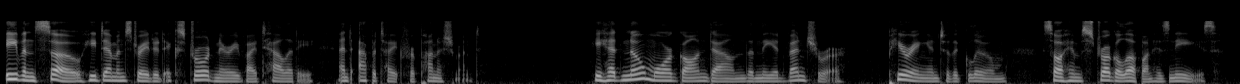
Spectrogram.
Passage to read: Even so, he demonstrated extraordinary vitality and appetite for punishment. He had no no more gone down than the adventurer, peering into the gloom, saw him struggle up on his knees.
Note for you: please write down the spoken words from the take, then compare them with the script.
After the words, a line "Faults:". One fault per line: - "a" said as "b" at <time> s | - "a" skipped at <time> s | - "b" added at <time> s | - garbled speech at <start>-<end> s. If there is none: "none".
Even so, he demonstrated extraordinary vitality and appetite for punishment. He had no more gone down than the adventurer, peering into the gloom, saw him struggle up on his knees.
Faults:
- "no" skipped at 6.5 s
